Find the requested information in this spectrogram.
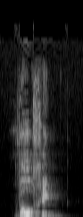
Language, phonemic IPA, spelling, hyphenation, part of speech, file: Dutch, /ˈʋɑl.ɣɪŋ/, walging, wal‧ging, noun, Nl-walging.ogg
- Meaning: disgust, aversion, revulsion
